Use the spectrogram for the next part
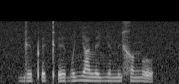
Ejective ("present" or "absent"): present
